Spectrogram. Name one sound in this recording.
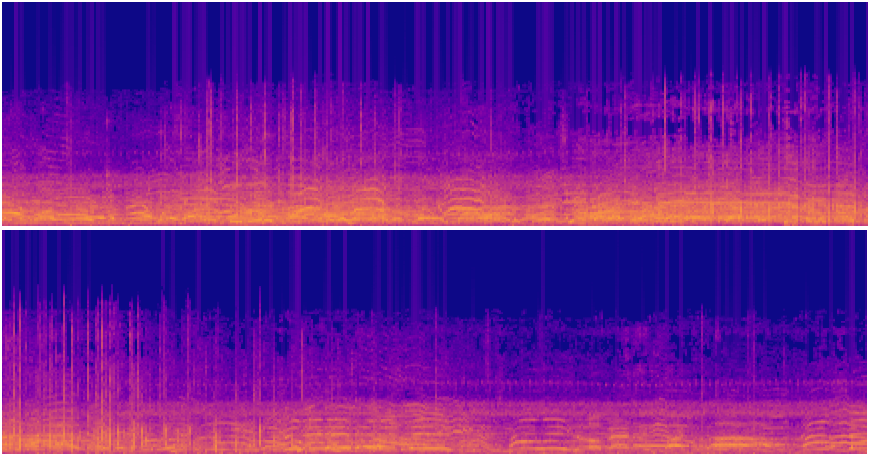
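A group of young women cheer and shout loudly nearby.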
